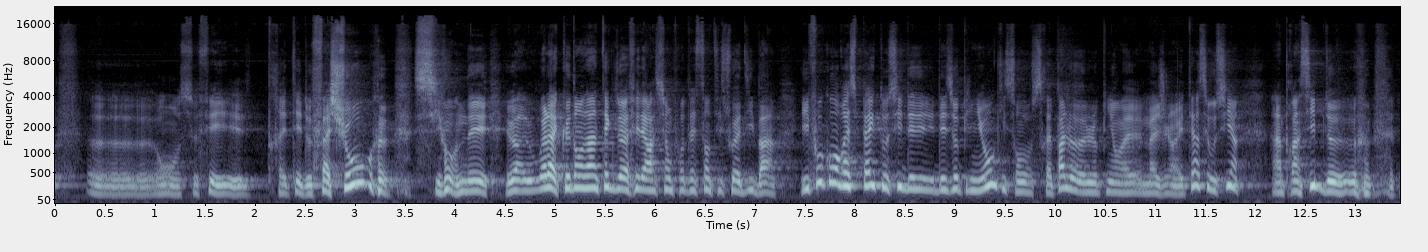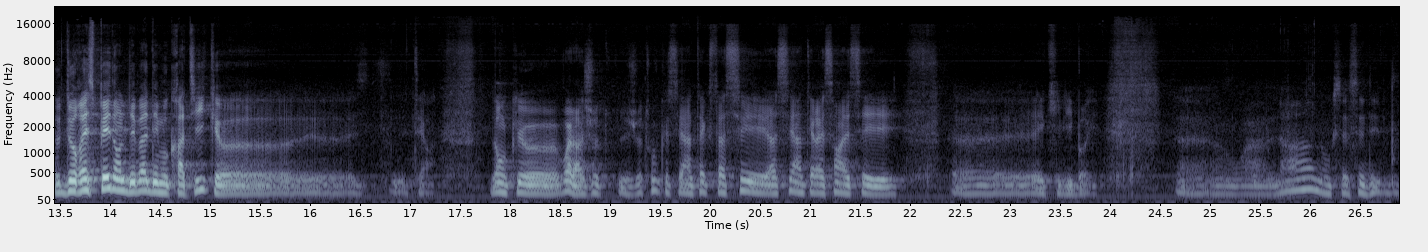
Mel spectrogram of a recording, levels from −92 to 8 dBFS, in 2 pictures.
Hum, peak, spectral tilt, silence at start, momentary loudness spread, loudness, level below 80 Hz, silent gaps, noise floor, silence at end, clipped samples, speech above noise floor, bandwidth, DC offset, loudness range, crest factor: none; 0 dBFS; -5 dB/octave; 0 s; 22 LU; -25 LUFS; -74 dBFS; none; -53 dBFS; 0 s; under 0.1%; 27 dB; 18.5 kHz; under 0.1%; 18 LU; 26 dB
